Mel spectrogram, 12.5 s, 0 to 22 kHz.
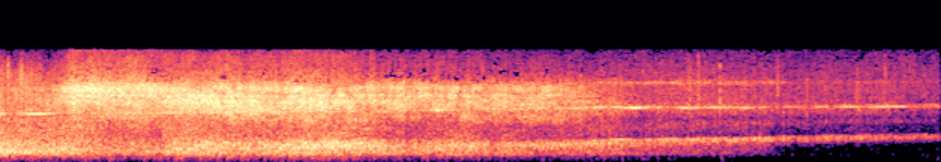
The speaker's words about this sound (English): Motor about to be fired for descent. Are you ready? Ready. Firing in 5 seconds from now. 4, 3, 2, 1, contact!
